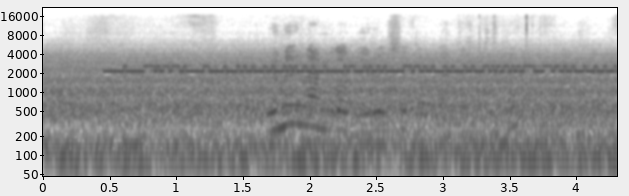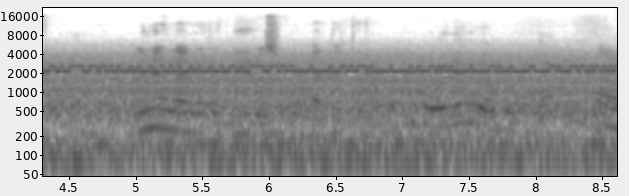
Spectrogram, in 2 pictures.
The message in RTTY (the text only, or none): VK6BF 449 1105 1105 UA4GVG …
